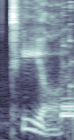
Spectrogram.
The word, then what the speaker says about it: Thiel: from the donors philosophy I believe that he pronounces it teal I was gonna let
